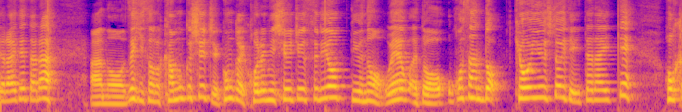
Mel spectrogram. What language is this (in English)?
Japanese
